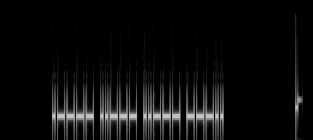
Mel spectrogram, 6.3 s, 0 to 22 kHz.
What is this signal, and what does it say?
Morse code, heard as a keyed tone, about 25 wpm, 700 Hz. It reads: 1228
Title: Numbers - Contest Style - 4-Digit 25wpm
